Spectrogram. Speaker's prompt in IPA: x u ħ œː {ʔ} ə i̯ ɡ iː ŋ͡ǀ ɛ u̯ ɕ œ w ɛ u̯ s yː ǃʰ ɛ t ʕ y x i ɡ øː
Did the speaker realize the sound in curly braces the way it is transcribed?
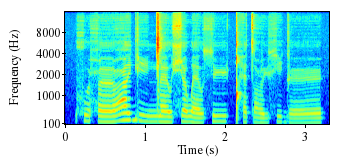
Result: no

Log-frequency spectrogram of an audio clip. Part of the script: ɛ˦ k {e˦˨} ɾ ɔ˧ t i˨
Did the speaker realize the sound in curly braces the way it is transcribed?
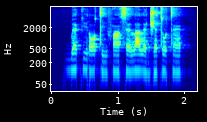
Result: no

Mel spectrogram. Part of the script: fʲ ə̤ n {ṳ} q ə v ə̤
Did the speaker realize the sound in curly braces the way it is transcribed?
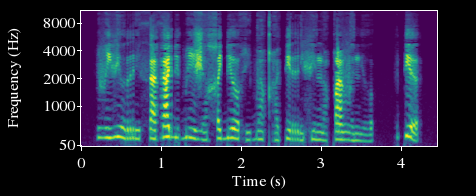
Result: no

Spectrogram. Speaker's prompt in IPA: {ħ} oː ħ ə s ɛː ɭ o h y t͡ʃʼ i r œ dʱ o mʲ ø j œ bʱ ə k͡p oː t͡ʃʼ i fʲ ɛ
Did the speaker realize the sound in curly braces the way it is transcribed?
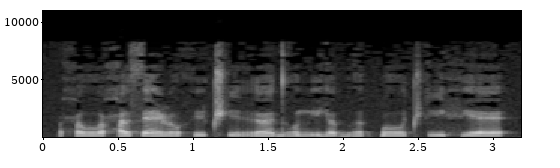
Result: yes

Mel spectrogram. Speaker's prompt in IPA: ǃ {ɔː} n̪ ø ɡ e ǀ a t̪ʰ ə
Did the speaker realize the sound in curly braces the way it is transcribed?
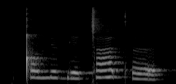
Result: no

